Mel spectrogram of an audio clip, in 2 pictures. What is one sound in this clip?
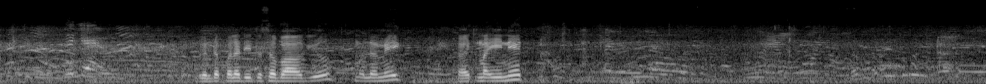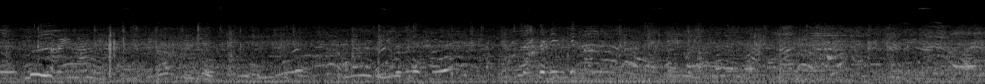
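Many people chatter at a distance outdoors.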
